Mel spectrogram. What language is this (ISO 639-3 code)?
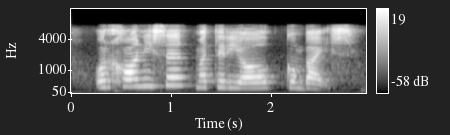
afr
